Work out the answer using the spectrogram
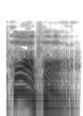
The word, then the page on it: papaw: British English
